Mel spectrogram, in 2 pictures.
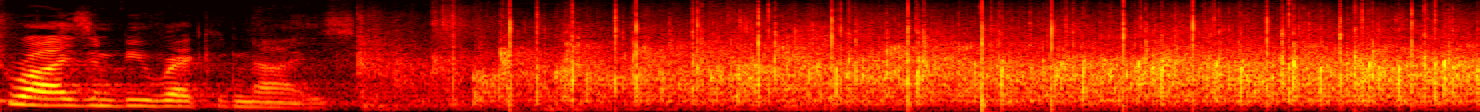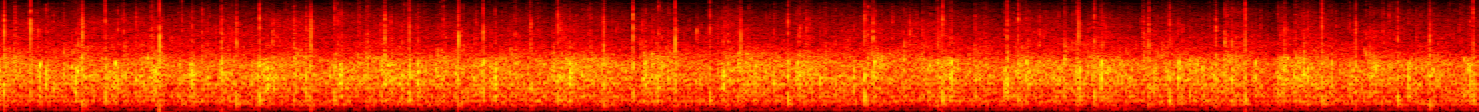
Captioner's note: applause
